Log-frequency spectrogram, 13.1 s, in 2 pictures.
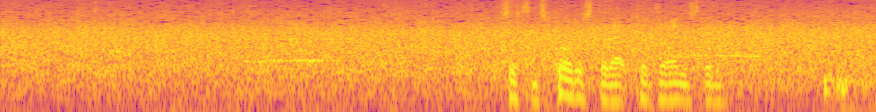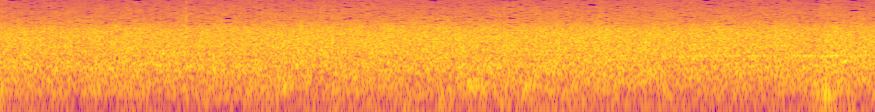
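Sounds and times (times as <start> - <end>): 
opera house audience applause at curtain call: 0.0 - 13.1
speech: 3.8 - 6.3.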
